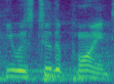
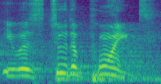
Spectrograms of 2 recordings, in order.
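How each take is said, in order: First: Said in the usual way. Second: "He was to the point" said higher, louder, slow, through a laugh; slow emphatic laughing take. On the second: Real, not acted. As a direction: lean into "to the point" with a chuckle.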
